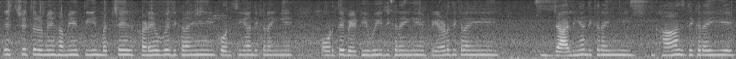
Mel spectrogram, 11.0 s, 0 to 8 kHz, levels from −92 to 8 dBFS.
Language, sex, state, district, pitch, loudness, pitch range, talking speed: Hindi, female, Uttarakhand, Tehri Garhwal, 225 Hz, -20 LUFS, 220-230 Hz, 170 wpm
